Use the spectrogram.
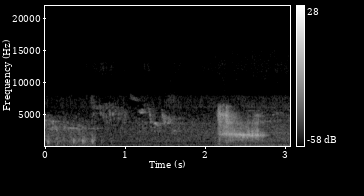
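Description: Forest ambience in the Achtung! Operation Overlord role-playing game, with a soft airy background and scattered faint bird twitters, then a brighter, louder bird call near the end; no voices.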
